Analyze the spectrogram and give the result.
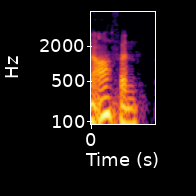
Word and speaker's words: often: I had no idea you pronounced the T in often.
